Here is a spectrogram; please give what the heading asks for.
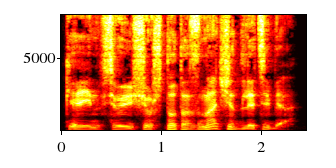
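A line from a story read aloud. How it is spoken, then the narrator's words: Jealous, through gritted teeth. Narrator (Russian): процедил Дрибок, пораженный уколом ревности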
